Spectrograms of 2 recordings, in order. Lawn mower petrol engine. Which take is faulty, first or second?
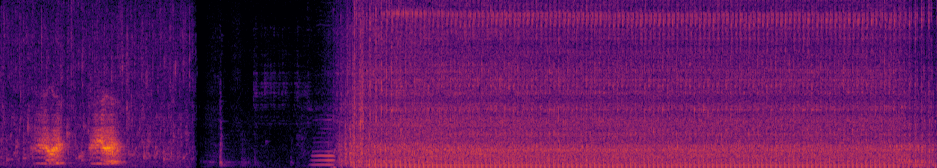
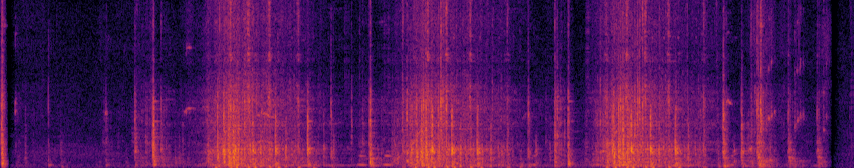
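second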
